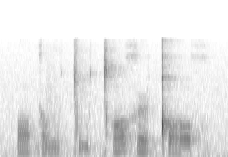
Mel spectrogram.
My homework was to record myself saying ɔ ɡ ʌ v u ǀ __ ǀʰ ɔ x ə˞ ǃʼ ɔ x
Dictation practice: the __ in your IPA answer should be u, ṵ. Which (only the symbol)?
ṵ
